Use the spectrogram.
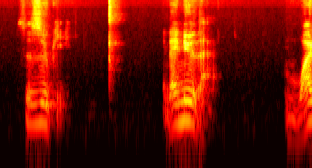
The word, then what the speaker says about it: Suzuki: suzuki wins the draw i got to say zazewski and i'll break that habit right away it is suzuki and i knew that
